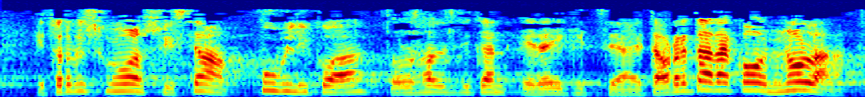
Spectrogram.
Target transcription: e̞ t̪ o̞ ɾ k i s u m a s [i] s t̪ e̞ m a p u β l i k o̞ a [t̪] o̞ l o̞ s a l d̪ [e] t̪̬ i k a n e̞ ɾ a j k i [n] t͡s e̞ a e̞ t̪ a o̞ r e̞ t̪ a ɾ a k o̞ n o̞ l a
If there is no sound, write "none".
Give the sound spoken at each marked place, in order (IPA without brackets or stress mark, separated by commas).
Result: i, t̪, e, none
